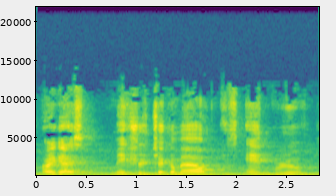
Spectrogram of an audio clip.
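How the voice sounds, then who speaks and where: Music plays in the background as a man in his thirties, whose voice sits high with fairly even intonation at a moderate pace, gives a casual, upbeat product review to his phone camera. He demonstrates enthusiastically with his hands. The hard-walled workshop is echoey, with faint background noise.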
